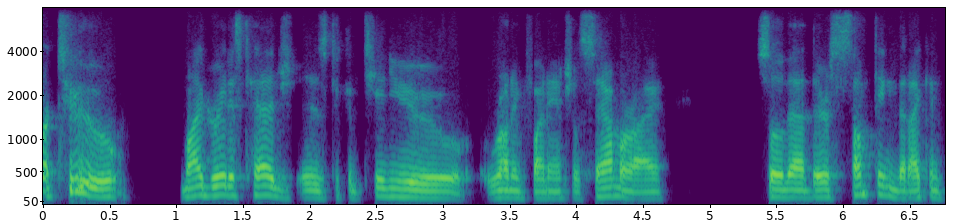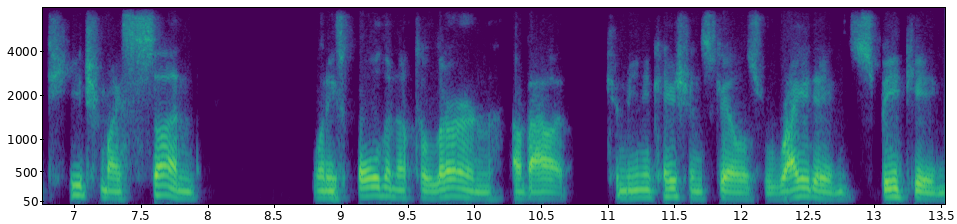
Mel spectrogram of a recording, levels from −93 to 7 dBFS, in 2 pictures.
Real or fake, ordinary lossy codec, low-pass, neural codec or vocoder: fake; Opus, 16 kbps; 7.2 kHz; codec, 16 kHz in and 24 kHz out, 2.2 kbps, FireRedTTS-2 codec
